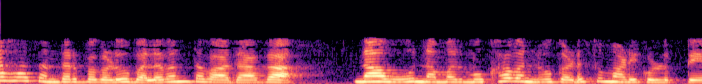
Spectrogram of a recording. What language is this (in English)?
Kannada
